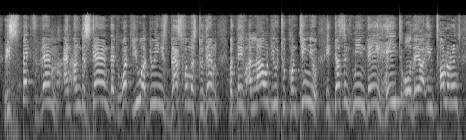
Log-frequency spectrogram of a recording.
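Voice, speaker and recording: A man's voice: very high voice, sharp tone, rough recording. A man from Zimbabwe giving a sermon as an Islamic preacher, speaking conversationally and putting questions to the listeners before answering them himself.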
